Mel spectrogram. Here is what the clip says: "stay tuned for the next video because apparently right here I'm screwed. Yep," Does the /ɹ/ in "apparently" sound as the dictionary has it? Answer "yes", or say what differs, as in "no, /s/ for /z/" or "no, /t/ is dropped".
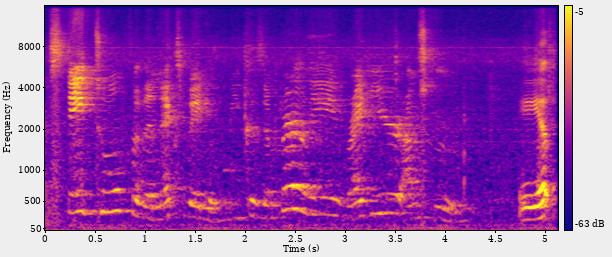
yes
